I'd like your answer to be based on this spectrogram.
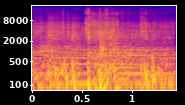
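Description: A horse gallops in Red Dead Redemption: Undead Nightmare, a steady rush of hoofbeats blended with dense game noise and rumble, loud and continuous throughout.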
